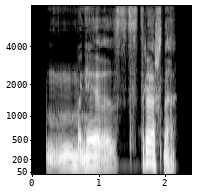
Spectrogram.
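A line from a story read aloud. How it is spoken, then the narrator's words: Mumbling man. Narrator (Russian): промямлил мужчина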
